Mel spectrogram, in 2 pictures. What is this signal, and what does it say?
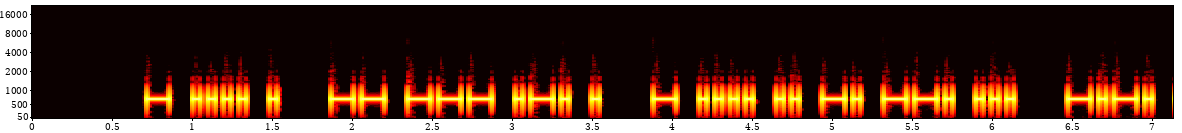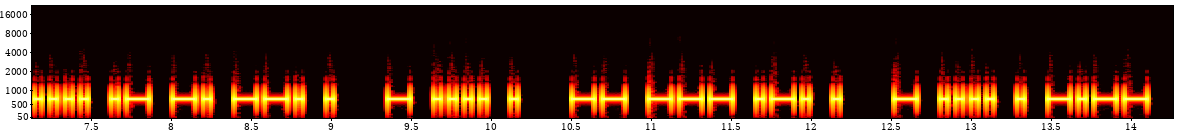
Morse code, heard as a keyed tone, about 25 wpm, 700 Hz. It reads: THE MORE THINGS CHANGE THE MORE THEY
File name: Sets of 9 Words - 25wpm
